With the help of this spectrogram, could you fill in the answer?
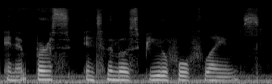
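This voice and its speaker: A woman leading a guided meditation in a gentle, unhurried, soft-spoken way. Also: mid-range voice, little pitch movement, noisy background. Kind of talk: guided meditation, slow soothing narration.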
